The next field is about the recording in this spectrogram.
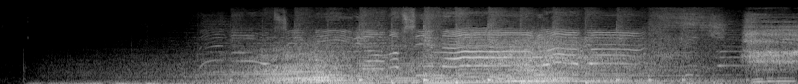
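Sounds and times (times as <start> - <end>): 
car engine passing alongside a slowly driving car: 0.1 - 7.9
loud thumping bass-heavy song playing from a passing car: 2.0 - 7.9.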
